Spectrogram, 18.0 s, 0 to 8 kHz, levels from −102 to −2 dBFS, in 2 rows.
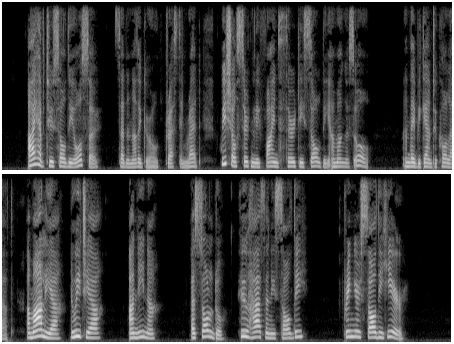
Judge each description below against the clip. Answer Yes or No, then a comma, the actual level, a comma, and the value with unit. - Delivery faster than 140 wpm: No, slow, 135 wpm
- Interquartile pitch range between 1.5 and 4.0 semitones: No, average, 4.8 semitones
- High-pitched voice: Yes, high, 205 Hz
